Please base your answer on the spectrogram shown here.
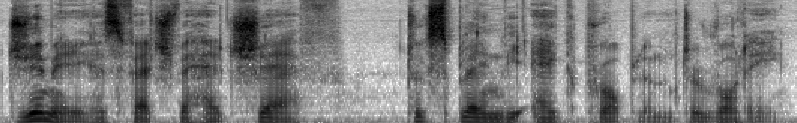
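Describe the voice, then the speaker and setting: A male narrator with a low, mellow voice. He reads scripted docu-soap links with lively rises and falls. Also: normal speed, gravelly, breathy edge.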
